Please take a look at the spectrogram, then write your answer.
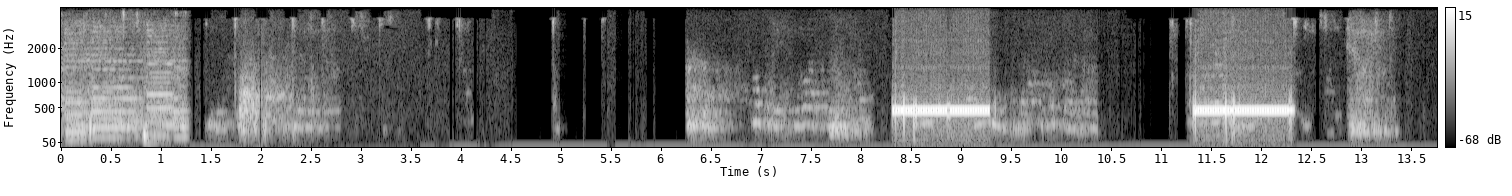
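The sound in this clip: Telephone ringback tone while a caller waits for a lift company to answer: two steady, mid-pitched tone bursts about a second long and three seconds apart, between stretches of a recorded voice message.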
